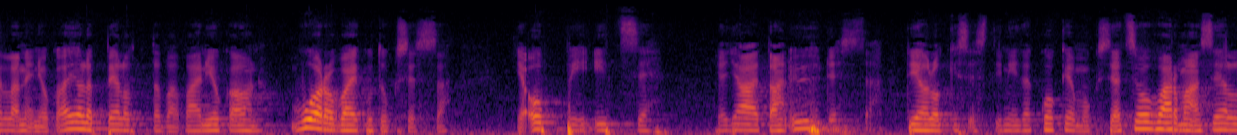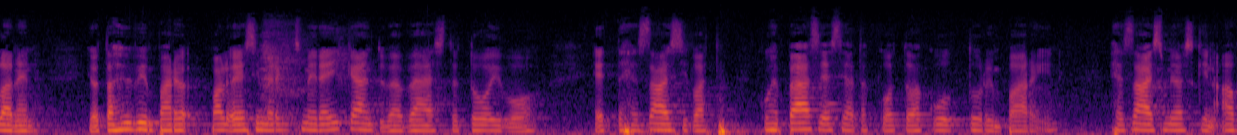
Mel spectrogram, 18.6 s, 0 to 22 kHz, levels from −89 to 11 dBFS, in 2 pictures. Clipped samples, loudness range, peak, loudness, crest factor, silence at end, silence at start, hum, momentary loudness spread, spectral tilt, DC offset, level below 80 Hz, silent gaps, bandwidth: under 0.1%; 5 LU; -8 dBFS; -31 LUFS; 22 dB; 0 s; 0 s; none; 13 LU; -6.5 dB/octave; under 0.1%; -50 dBFS; none; 16 kHz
